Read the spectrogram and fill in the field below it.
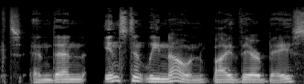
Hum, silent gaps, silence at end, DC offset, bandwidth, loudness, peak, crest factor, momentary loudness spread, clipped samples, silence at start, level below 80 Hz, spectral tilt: none; none; 0 s; under 0.1%; 15.5 kHz; -21 LUFS; -6 dBFS; 14 dB; 5 LU; under 0.1%; 0 s; -56 dBFS; -5 dB/octave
